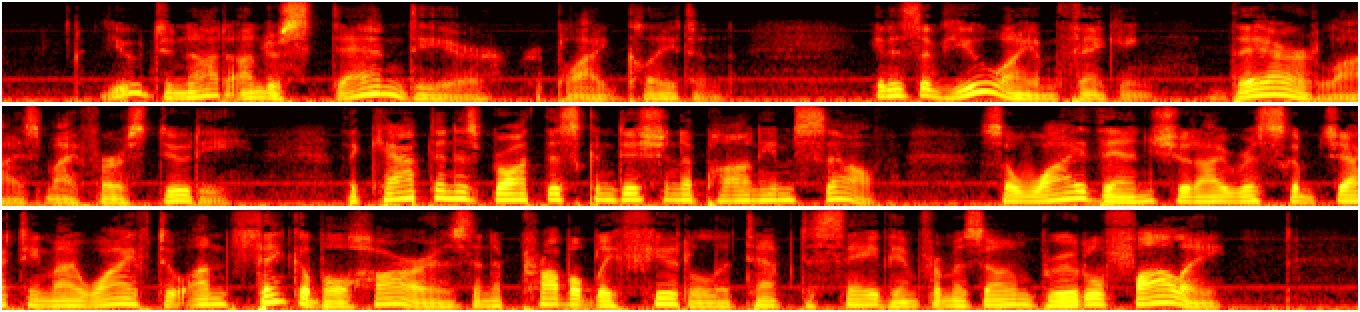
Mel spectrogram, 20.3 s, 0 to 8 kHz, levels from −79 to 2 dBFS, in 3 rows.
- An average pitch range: No, wide, 7.4 semitones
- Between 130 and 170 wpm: Yes, average, 150 wpm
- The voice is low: Yes, low, 110 Hz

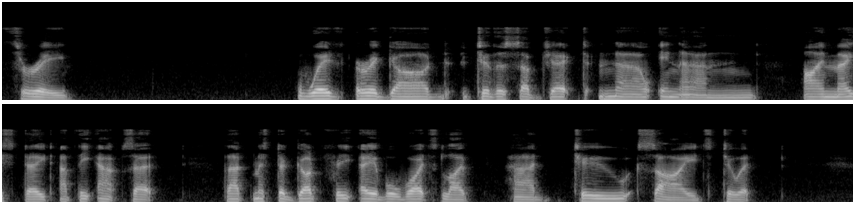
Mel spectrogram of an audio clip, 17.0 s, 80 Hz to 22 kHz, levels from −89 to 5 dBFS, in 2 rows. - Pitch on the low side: Yes, low, 105 Hz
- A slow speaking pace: Yes, slow, 90 wpm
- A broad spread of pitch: No, average, 2.7 semitones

